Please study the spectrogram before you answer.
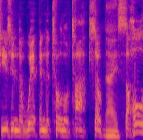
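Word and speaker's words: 陀螺: I don't know if you guys know, Tuolo is how you pronounce it in Mandarin.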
